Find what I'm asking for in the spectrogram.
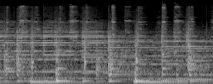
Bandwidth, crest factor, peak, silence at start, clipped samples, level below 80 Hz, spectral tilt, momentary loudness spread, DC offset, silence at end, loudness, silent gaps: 19 kHz; 18 dB; -4 dBFS; 0 s; under 0.1%; -42 dBFS; -3.5 dB/octave; 3 LU; under 0.1%; 0 s; -20 LUFS; none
